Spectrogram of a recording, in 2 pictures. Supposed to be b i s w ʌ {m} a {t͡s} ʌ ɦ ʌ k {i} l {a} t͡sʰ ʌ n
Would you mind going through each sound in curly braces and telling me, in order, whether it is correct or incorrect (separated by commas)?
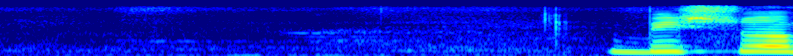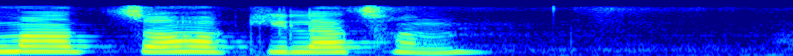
correct, correct, correct, correct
